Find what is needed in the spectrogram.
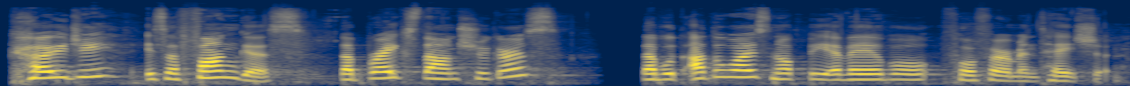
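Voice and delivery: usual speaking voice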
